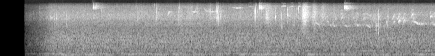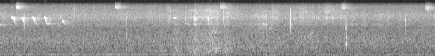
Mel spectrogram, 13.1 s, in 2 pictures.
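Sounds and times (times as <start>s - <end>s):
small birds calling: 2.4s - 7.6s, 8.2s - 12.0s.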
